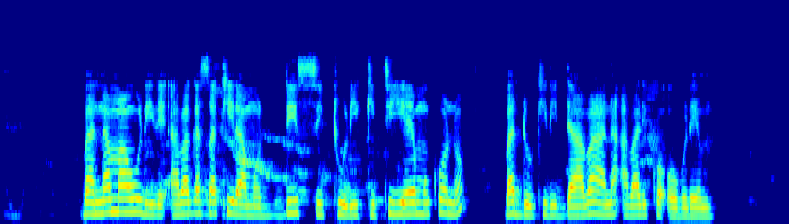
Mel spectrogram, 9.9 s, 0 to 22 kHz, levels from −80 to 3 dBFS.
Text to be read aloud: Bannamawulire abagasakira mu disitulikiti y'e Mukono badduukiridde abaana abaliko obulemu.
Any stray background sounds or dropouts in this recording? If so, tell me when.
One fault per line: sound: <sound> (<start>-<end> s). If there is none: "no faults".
no faults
